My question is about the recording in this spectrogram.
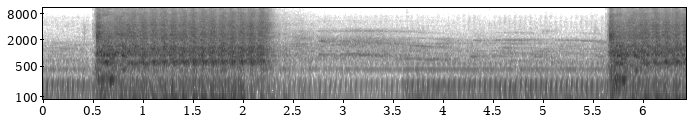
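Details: Suzuki F6A engine in a Multicab, cranks but won't start: two bursts of steady starter cranking at about three and a half turns a second, never firing or catching between attempts; crank no-start.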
